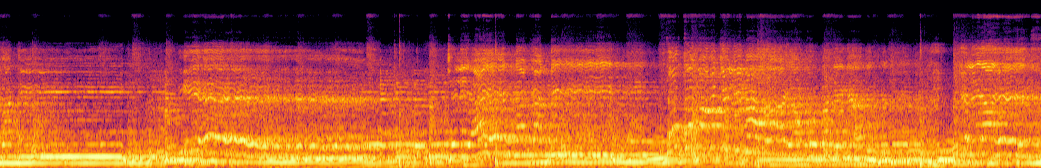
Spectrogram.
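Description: A woman singing an ornamented, wavering melody into a microphone, amplified over a live band with electric guitar and drums.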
